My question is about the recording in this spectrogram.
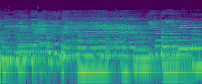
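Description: A female and a male voice singing a musical-theatre duet through microphones and a PA, with piano accompaniment.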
